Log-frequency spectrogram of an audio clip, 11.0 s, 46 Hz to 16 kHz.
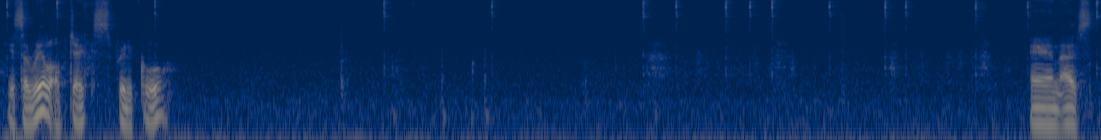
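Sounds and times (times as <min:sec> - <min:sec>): computer mouse clicks: 0:03.4 - 0:05.0, 0:06.4 - 0:11.0.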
